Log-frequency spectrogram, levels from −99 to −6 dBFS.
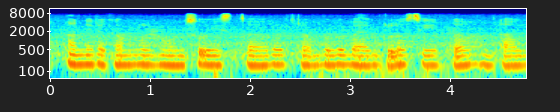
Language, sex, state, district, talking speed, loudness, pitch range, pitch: Telugu, female, Andhra Pradesh, Guntur, 125 wpm, -30 LUFS, 160-170 Hz, 165 Hz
